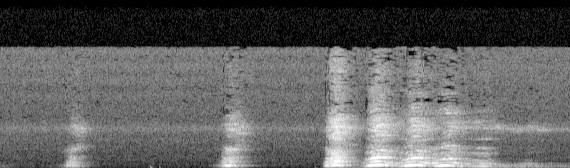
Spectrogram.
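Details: Siberian Husky at home reacting to his reflection in the TV: two short barks, then a loud wavering vocalisation with three rising and falling pitch swoops that fades into a low trailing moan.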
